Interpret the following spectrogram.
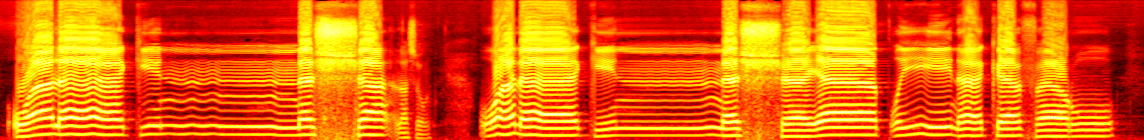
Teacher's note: Walakinna asyayatin. Tahankan suara nun karena dia ada bacaan gunnah pada lafal nun berharakat tasydid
